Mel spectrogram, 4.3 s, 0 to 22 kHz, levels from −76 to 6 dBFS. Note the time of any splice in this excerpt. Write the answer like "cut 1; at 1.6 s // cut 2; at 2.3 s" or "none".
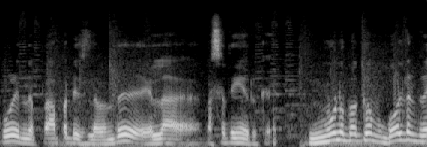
cut 1; at 2.8 s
